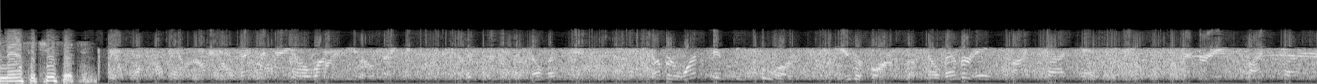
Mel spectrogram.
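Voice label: lower sideband 7MHz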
